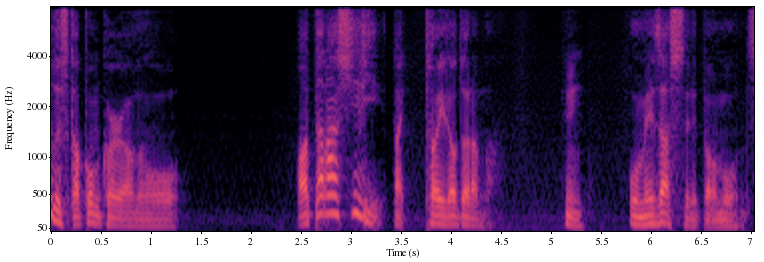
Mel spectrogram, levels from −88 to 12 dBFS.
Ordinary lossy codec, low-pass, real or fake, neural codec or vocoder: none; none; fake; codec, 16 kHz, 0.5 kbps, FunCodec, trained on LibriTTS, 25 frames a second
